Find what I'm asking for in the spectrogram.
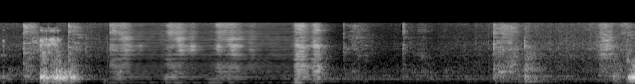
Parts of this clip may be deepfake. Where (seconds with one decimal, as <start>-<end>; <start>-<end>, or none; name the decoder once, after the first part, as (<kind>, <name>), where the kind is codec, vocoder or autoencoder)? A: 1.1-3.2 (vocoder, HiFi-GAN)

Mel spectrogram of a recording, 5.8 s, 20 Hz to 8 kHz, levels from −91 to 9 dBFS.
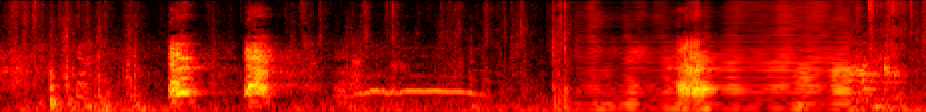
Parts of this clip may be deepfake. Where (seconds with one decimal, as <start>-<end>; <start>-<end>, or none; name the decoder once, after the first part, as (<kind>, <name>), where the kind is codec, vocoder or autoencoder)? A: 3.6-5.3 (vocoder, HiFi-GAN)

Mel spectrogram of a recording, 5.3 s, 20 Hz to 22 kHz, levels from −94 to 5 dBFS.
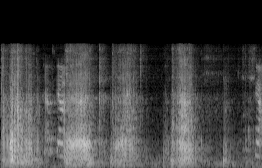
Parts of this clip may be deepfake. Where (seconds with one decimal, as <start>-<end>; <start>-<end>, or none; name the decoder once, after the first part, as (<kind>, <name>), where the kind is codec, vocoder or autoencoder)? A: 0.0-5.3 (vocoder, HiFi-GAN)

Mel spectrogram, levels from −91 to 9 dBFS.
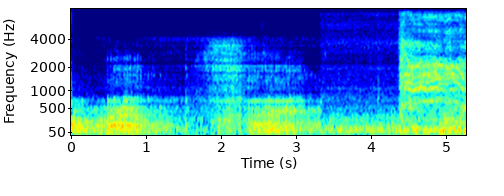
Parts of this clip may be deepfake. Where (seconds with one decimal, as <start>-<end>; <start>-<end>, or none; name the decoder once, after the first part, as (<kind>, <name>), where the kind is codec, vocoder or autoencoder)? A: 0.0-5.3 (vocoder, HiFi-GAN)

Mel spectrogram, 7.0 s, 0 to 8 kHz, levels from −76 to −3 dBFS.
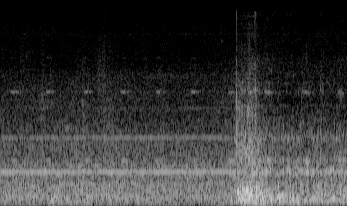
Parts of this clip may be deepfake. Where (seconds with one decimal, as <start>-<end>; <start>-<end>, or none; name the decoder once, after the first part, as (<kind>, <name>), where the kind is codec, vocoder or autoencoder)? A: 4.8-7.0 (vocoder, HiFi-GAN)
